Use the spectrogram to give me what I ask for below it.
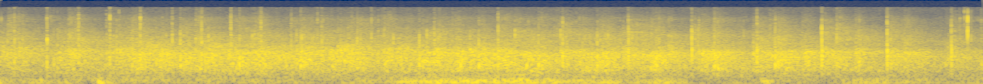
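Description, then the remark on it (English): An audience at a church service breaks into sustained applause for God, a dense, steady wash of many hands clapping at once, fairly loud and even throughout with no voices standing out. “Why don't we give God a round of applause?”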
